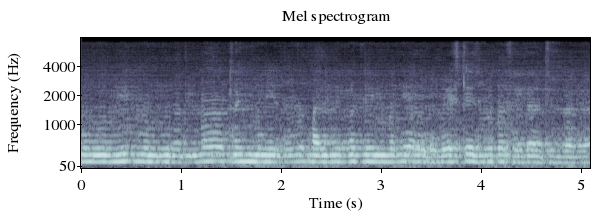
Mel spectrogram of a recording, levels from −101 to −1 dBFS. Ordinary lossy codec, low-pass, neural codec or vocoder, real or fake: none; 7.2 kHz; codec, 44.1 kHz, 2.6 kbps, SNAC; fake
